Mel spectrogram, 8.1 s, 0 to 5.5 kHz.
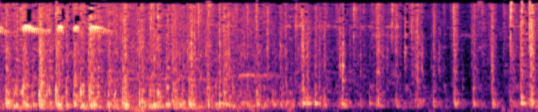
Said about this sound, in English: Say for our listeners what it is that you're playing here this afternoon. Why, I'm playing a bucket that used to contain 12 kilograms of olives.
